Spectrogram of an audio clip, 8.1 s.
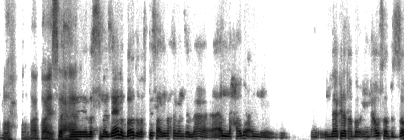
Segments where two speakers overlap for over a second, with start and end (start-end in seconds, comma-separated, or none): none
